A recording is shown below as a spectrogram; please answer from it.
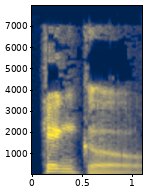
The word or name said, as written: kinkle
